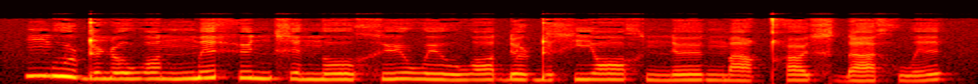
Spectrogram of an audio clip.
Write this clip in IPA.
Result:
ŋ͡m u ɖ ɪ ɳ o w ɔ n ŋ͡m ɪ h y n x ɪ n̪ o x y w y u̯ w ɔ ɗ ʏ ɖ ɪ x j ɔ x n ø ŋ͡m a qʰ y x ɗ a x w ɪ

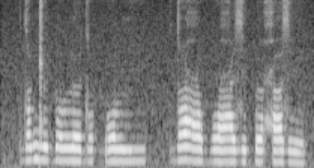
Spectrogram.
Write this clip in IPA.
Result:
dˤ i ŋ͡ǁ ø ɗ ɔ lː œ d ɔ ɡ͡b ɔ lː i | dˤ i ʕ ɔ b ɔ ʕ ɛ z e k͡p œ ħ a z e

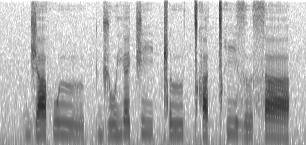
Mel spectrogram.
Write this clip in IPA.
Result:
d͡ʒ a f w ɯː | d͡ʒ u j ɛ t͡ʃ iː ǁ ɯː ǀʰ a ǀʰ i z ɯ s a

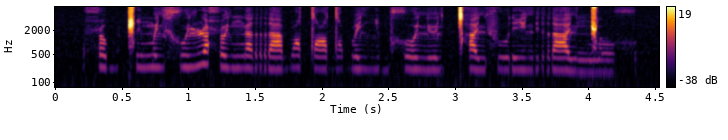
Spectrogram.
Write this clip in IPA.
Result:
ħ o b ǁ i m ə lʲ x u lʲ ɭ ə ħ u lʲ ŋ a r a b a tˤ u dˤ i b e lʲ ʎ ə b x o lʲ o lʲ ǀʰ a lʲ f u ɾ i lʲ r a lʲ ŋ͡ǁ o x

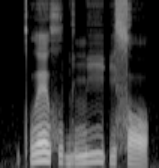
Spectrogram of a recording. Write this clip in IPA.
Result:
kʷʼ ɛː xʷ ɛ b i m iː ʔ i s ɔ

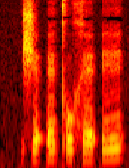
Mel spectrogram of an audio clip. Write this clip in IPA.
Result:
ʃ ɛ ʔ ɛ kʼ o x ɛ ʔ e

